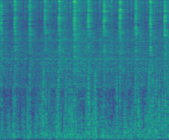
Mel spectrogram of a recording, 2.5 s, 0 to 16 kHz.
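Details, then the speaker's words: OS FT 300 converted to full gasoline at 20:1 mix by CH Ignitions, Xoar 21x8 prop, idling too slow below about 1400 rpm: slow, loping, unevenly spaced firing pulses, burbling rich and not reliable; rich low idle. "you know when it's running this slow running into the rich condition in my go slow so yes will not be quite reliable"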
